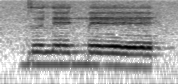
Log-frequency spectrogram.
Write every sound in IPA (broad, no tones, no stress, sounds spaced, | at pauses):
ɡ əː l ɛː ŋ͡m ɛː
